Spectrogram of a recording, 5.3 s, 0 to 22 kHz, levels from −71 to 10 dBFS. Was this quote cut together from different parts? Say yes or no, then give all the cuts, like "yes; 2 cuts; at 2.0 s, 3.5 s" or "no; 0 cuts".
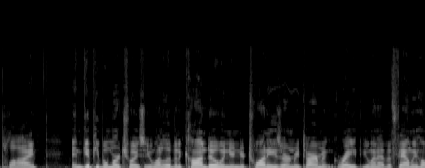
no; 0 cuts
